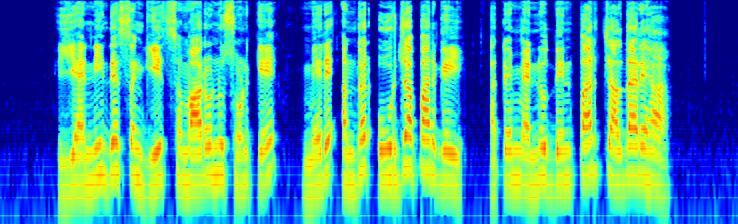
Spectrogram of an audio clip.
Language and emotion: Punjabi, happy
